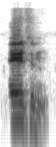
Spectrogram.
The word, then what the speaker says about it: Ayrton: Can you help me pronounce the name? Senna? Ayrton or I can't. Ayrton.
